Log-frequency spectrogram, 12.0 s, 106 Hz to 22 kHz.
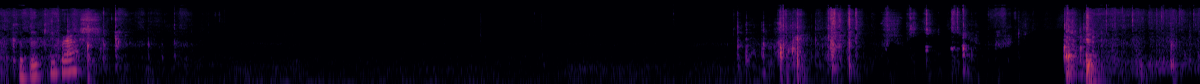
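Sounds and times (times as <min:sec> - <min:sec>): packaging rustling and crinkling: 0:00.0 - 0:02.2, 0:07.4 - 0:12.0.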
